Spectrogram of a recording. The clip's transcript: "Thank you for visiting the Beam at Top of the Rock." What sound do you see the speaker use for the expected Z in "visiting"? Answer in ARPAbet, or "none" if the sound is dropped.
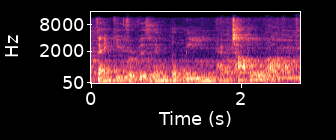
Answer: Z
